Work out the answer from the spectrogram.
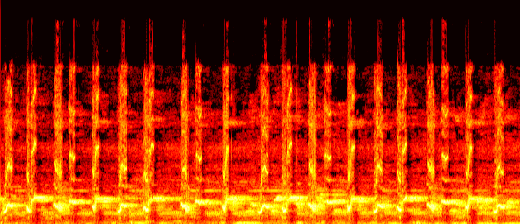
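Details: Sooty-headed bulbul lure song to provoke other bulbuls into singing: loud, steady whistled notes with quick bends, repeated about three times a second, with clicking sounds and low thumps in the background.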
